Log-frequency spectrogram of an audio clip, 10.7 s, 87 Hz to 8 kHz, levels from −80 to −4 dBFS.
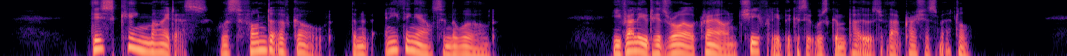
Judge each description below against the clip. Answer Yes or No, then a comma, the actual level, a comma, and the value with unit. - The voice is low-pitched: Yes, low, 105 Hz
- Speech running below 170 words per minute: Yes, average, 155 wpm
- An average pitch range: No, wide, 5.7 semitones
